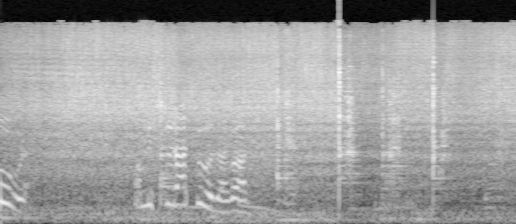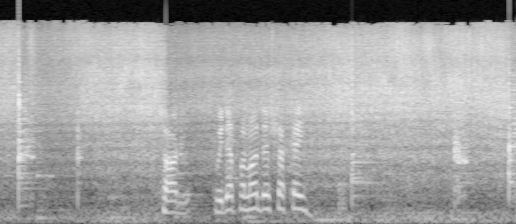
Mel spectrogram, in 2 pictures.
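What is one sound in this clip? A metal spatula scrapes and clinks against the pan.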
